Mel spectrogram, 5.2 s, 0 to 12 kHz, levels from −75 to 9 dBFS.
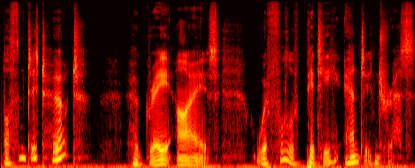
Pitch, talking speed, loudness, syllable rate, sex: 115 Hz, 125 wpm, -22 LUFS, 4.1 syllables/s, male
